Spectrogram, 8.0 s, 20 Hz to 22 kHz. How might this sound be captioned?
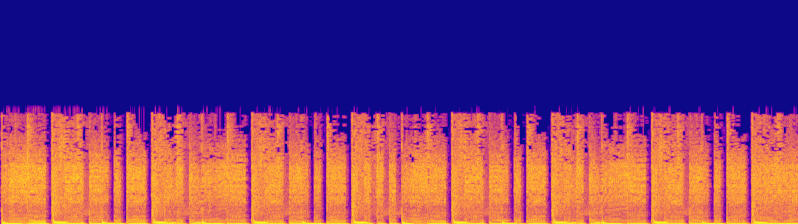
Stuttering Guitar Metal
Loop was created by me with sequenced instruments within Logic Pro X as well as these two drum sounds:
loop, loops, 120bpm, beat, drum, distorted, guitar, drums, heavy, stutter, metal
